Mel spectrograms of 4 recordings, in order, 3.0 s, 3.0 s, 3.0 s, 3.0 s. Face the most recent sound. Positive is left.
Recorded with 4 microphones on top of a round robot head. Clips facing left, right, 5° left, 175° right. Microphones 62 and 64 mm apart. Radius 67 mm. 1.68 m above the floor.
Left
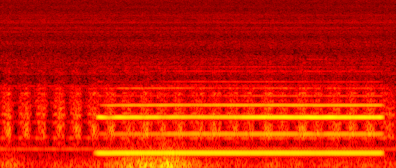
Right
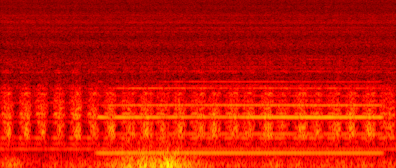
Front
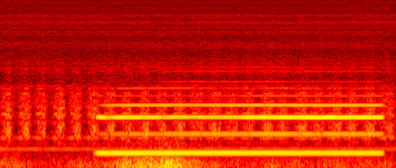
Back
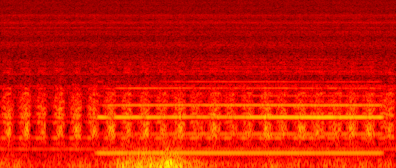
turn(degrees=50)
